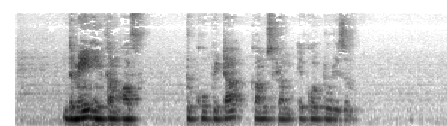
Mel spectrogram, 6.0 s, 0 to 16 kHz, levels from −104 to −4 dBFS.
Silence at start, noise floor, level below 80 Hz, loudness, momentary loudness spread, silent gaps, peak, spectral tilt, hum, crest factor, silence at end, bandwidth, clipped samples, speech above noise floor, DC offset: 0.85 s; -68 dBFS; -54 dBFS; -18 LUFS; 18 LU; none; 0 dBFS; -7.5 dB/octave; none; 20 dB; 1.25 s; 11.5 kHz; under 0.1%; 51 dB; under 0.1%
